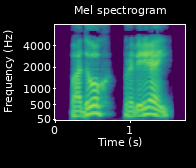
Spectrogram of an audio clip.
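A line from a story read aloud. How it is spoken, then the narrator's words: Loud bark. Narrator (Russian): гаркнул первый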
